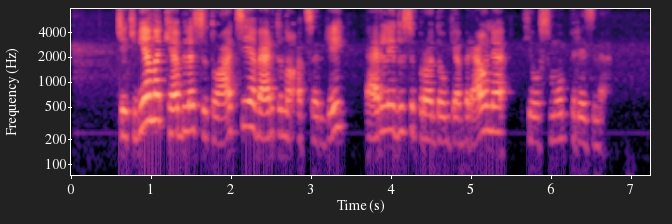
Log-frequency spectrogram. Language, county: Lithuanian, Utena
